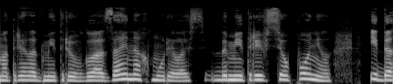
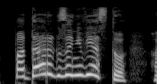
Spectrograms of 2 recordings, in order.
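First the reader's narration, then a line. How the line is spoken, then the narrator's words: Shout. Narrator (Russian): Аннушка крикнула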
